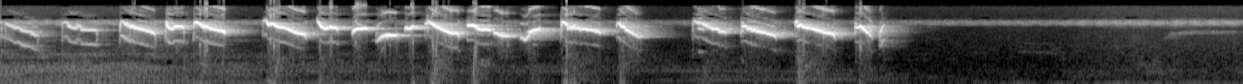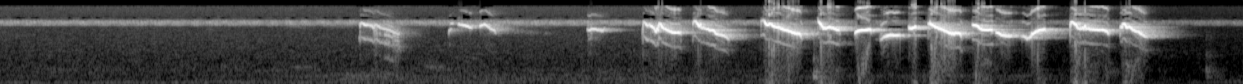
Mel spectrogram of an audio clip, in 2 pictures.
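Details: Oriental white-eye song, meant to stimulate other white-eyes to sing: two dense bursts of rapid high chirping twitter, each several seconds long, separated by a silent gap with only a faint steady high tone.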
